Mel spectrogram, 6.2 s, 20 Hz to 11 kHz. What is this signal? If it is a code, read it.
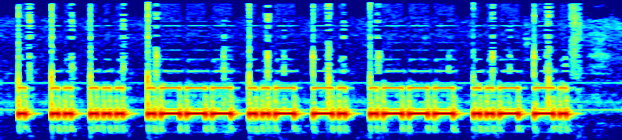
Morse code, heard as a keyed tone, about 19 wpm, 660 Hz. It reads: E IS JUN JUN
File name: jh8cbh / 2021cw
